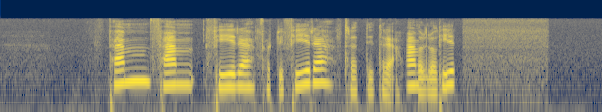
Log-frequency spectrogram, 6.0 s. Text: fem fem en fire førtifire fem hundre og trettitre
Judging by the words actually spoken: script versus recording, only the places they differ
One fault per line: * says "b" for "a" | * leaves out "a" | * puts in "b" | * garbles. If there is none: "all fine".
* leaves out "en"
* leaves out "fem hundre"
* garbles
